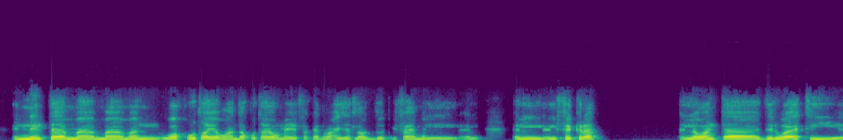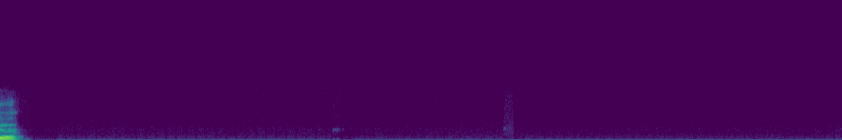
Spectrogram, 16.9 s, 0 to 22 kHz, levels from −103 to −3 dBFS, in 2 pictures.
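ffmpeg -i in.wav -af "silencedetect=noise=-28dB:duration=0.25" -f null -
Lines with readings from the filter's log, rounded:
silence_start: 4.77
silence_end: 5.16 | silence_duration: 0.39
silence_start: 5.96
silence_end: 6.81 | silence_duration: 0.86
silence_start: 8.58
silence_end: 16.85 | silence_duration: 8.27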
